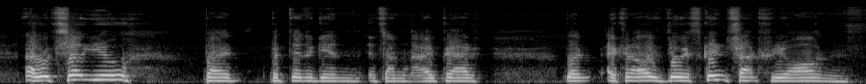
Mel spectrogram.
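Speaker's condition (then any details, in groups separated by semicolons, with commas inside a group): Mobius syndrome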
